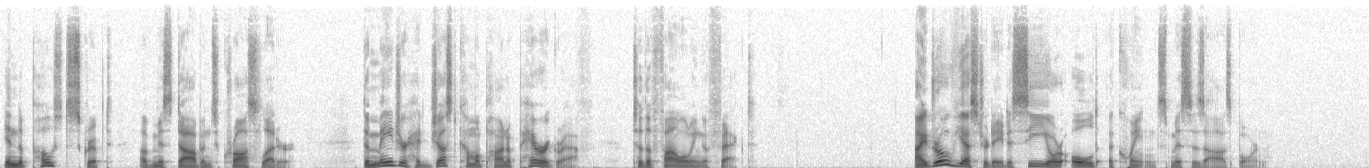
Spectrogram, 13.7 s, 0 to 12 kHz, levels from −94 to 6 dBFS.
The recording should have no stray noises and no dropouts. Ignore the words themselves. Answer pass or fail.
pass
